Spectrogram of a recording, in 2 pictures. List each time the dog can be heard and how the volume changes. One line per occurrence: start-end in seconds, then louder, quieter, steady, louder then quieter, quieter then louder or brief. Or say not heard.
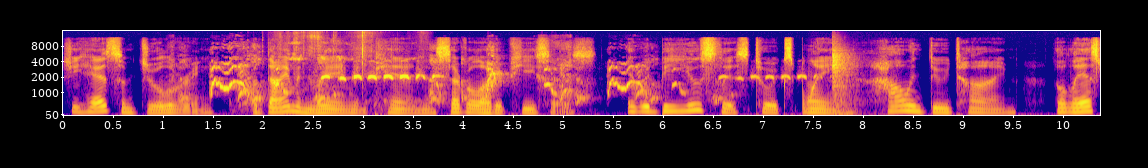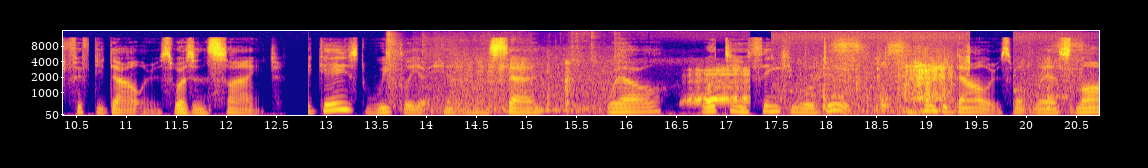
1.1-7.6 quieter.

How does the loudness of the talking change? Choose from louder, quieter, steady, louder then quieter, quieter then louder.
steady.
